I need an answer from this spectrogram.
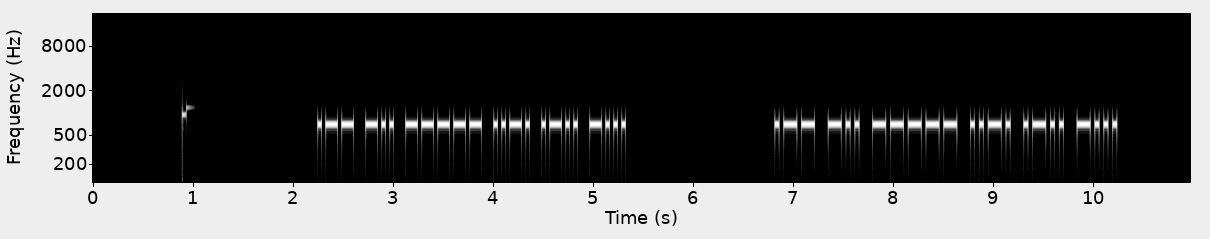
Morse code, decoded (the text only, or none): WD0FLB WD0FLB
